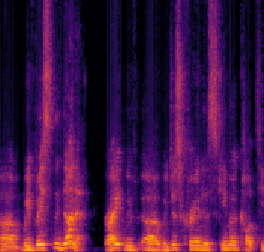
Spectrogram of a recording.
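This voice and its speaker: The man's voice sits fairly high in pitch. His pace is fairly quick. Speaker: tech executive presenting at a meetup. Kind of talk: technical presentation with live demo. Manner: fast; hesitant, many fillers and repeats.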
